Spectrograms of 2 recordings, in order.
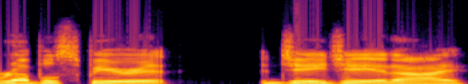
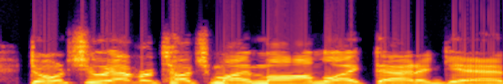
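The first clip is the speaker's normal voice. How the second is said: put-on, losing control, furious, high outburst; 7 semitones higher than usual. Retelling a match where JJ lost it at Miles Hawkins, imitating a furious outburst. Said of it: "Like she was losing it".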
